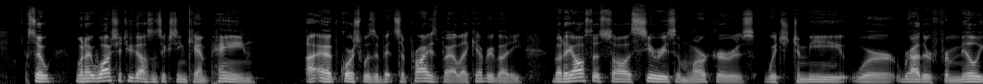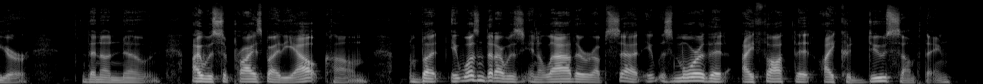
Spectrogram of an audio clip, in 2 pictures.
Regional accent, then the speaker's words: Midwest, United States; I come from this country. I grew up in this country. I'm from the Midwest.

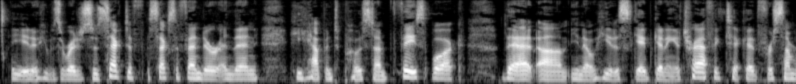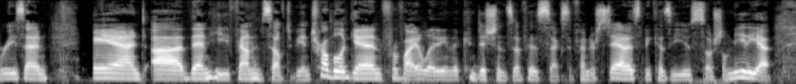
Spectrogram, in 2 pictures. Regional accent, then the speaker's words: Illinois, United States; And, notably, I grew up in Illinois, right?

